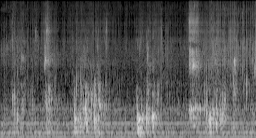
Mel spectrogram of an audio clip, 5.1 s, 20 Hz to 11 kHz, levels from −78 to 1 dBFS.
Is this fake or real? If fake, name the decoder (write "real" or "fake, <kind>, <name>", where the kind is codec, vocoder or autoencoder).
fake, vocoder, BigVGAN v2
